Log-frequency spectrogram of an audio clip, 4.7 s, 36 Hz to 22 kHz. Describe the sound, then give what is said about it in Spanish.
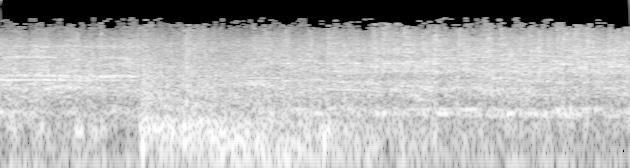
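The bull run (encierro) stampedes along Calle Estafeta during San Fermín 2013, the week's second encierro, with a running crowd: a dense, continuous rumbling roar that surges suddenly after a moment and stays loud and steady, with a low thundering undertone. “Parece que uno de los astados ha arrollado a un pobre inconsciente con un micrófono que al parecer se habría arrojado al asfalto justo cuando se acercaba la manada”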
